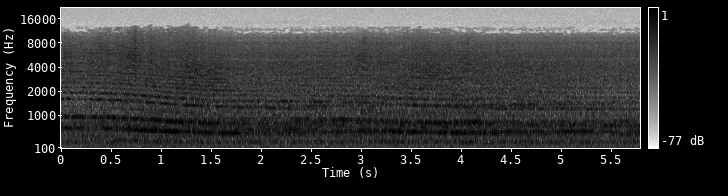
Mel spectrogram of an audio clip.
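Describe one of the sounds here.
A racing car engine whines at high pitch, its tone gliding slowly down and up as it speeds along.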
